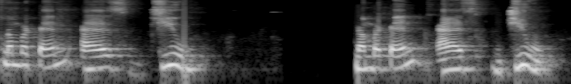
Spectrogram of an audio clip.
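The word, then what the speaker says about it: 十: Pronounce number 10 as Jew. Number 10 as Jew. You have to hear the sound of Y there.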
